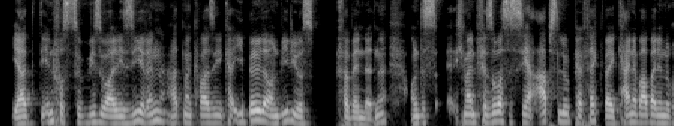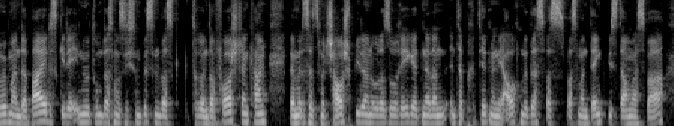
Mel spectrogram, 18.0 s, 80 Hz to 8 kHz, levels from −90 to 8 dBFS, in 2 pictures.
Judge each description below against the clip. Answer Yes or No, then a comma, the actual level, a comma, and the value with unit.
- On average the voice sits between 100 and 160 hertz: Yes, low, 135 Hz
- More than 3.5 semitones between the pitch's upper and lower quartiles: No, narrow, 2.5 semitones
